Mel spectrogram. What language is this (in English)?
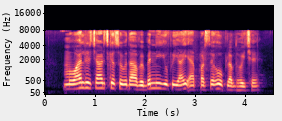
Maithili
